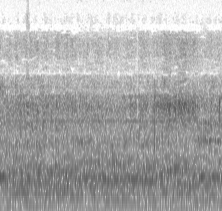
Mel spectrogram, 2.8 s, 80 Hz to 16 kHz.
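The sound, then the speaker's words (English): The rocket engines of the Apollo 11 launch roar at liftoff in a dense, steady, rumbling wall of sound, heavy in the low end and unbroken for the full few seconds, with no voices over it. “All engine running. Liftoff. We have a liftoff. 32 minutes past the hour. Liftoff on Apollo 11.”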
